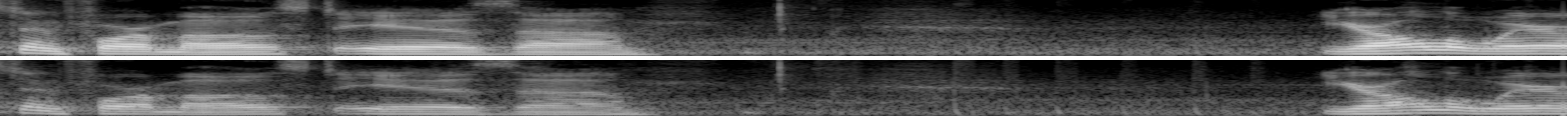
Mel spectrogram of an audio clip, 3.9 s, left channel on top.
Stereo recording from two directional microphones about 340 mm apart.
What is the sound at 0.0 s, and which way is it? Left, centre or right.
Speech, left.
